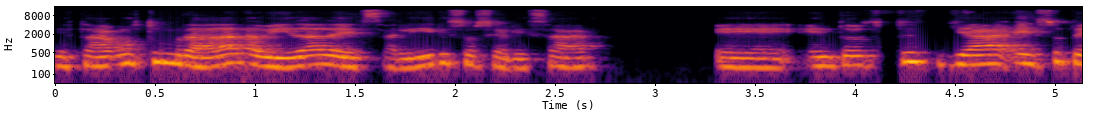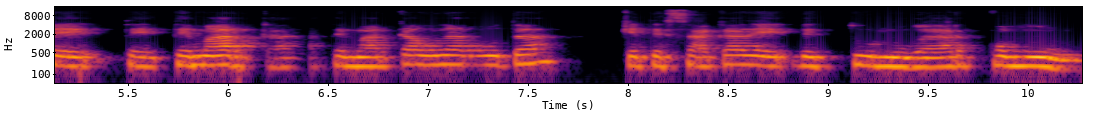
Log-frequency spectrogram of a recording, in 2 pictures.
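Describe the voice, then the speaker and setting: Delivered at a fairly slow pace, this is an unremarkable speaking voice with fairly even intonation. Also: woman, medium pitch for a woman. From Colombian Caribbean, Barranquilla. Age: 40s. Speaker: writer and poet. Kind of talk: interview.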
